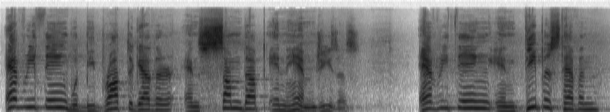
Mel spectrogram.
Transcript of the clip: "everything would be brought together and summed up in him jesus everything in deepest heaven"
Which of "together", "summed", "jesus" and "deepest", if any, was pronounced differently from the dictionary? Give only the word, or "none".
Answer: none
